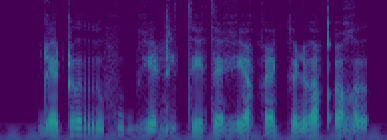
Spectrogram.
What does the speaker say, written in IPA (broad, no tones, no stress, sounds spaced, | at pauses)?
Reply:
ɖ ɛ ʈ ɤ r u f u bʱ e ɖ i t e t ɛ ɦ e q i k ə ɳ ɤ qʼ u ʁ ɤ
